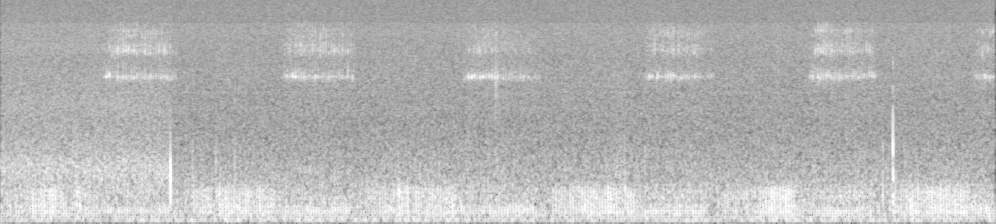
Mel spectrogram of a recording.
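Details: Pet cat content on its owner's lap, purring in a low rumbling drone that swells and fades with each breath, about every two seconds, recorded close indoors.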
